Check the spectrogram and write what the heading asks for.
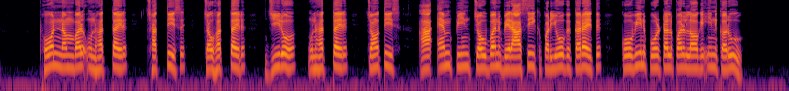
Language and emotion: Maithili, neutral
